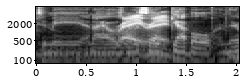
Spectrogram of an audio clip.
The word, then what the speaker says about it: Gebel: it as well I don't think is he G Bell which also that is I also think that's not the right way to pronounce that that's how the dude in the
